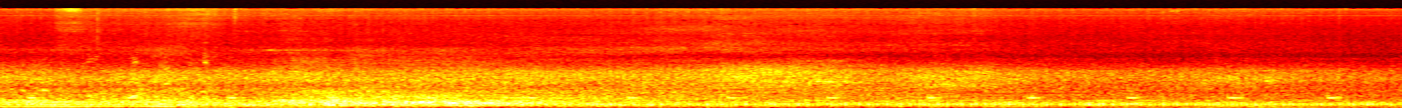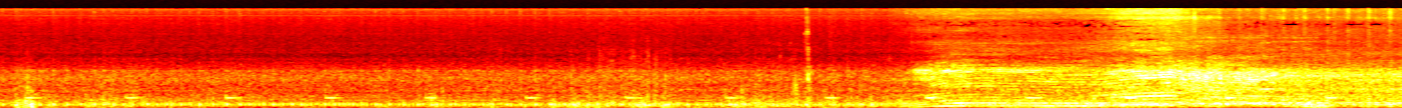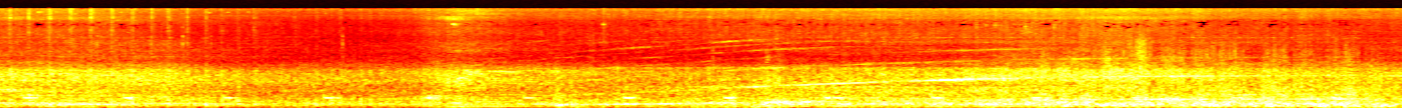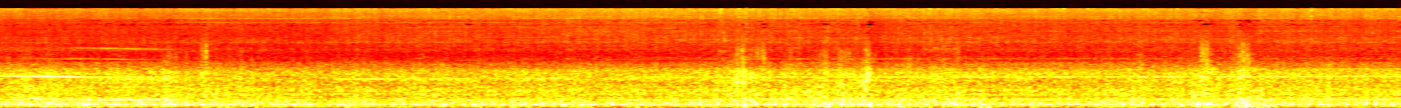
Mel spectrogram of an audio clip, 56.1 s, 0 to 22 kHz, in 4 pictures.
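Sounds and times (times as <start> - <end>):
engines accelerating: 0.0 - 13.5, 19.2 - 56.0
traffic hum: 0.0 - 56.0
soft regular ticking: 10.2 - 10.6, 12.2 - 12.5, 13.2 - 13.5, 15.2 - 15.6, 16.2 - 16.6, 17.2 - 17.5, 19.2 - 19.6, 21.2 - 22.6, 26.2 - 31.6, 33.2 - 35.5, 38.4 - 38.7
rising whine: 23.0 - 46.1.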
